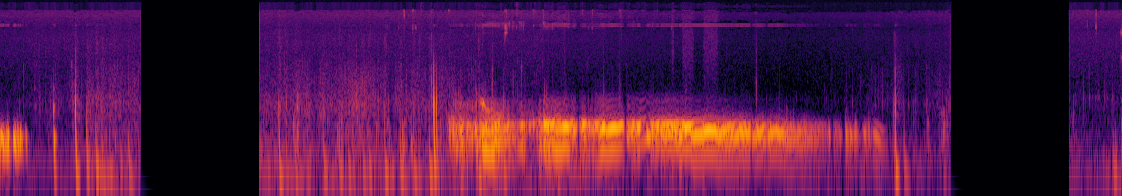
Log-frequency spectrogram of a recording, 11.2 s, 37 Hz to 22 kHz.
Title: 48 hour fast stomach rumbles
